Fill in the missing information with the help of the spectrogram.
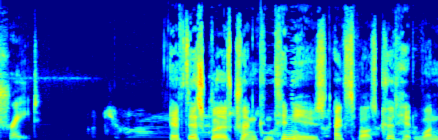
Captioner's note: Korean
